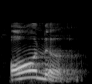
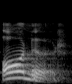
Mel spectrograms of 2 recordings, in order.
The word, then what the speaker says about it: honor: Honor, H-O-U-R is pronounced as R, exactly like O-U-R. They are homophones. Then you have the word honor. Then you have the word honest. We don't say honest or honor.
